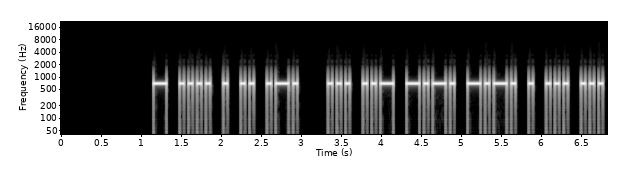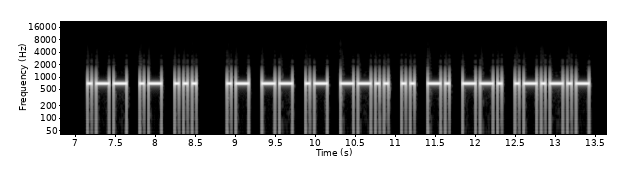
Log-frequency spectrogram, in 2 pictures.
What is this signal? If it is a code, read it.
Morse code, heard as a keyed tone, about 22 wpm, 700 Hz. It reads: THEIR SUCCESS WAS AMAZING.
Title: Sentences from Top 1500 Words 22wpm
